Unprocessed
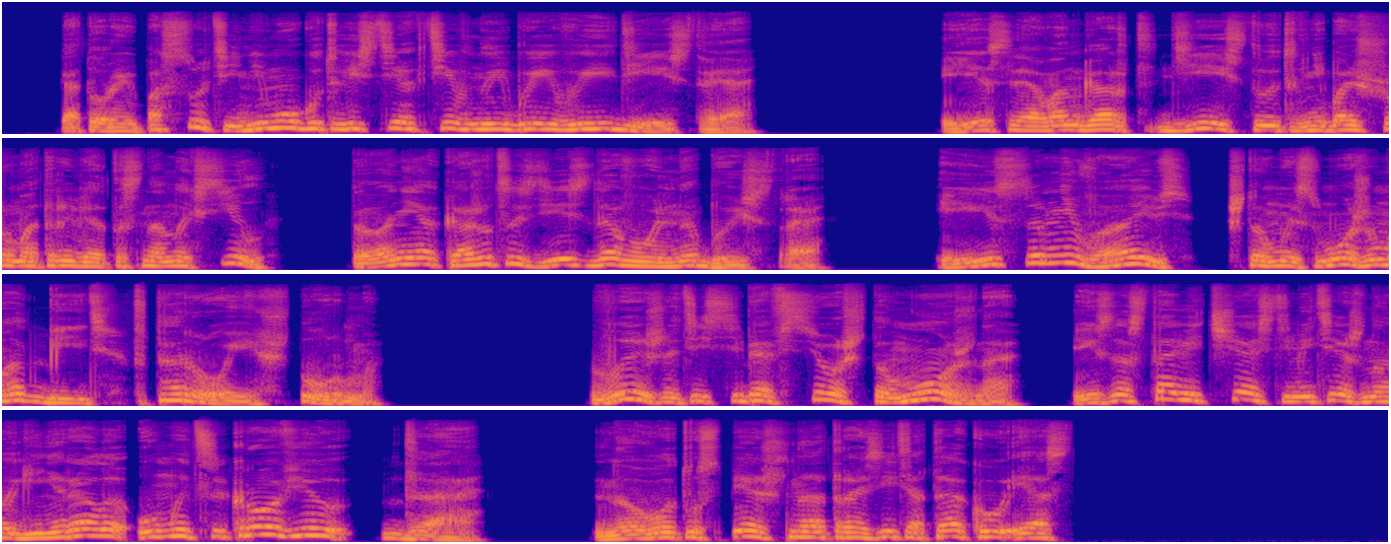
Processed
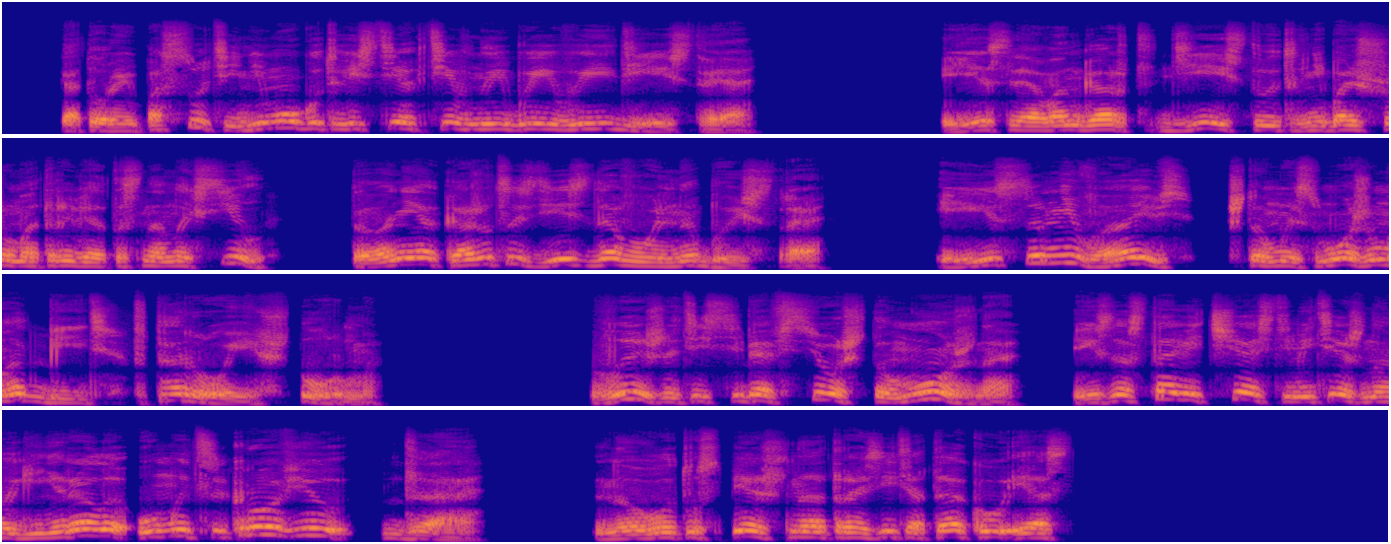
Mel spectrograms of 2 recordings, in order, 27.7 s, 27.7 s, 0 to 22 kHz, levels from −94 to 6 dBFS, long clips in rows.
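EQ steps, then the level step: BPF 340–7600 Hz; air absorption 90 m; fixed phaser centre 460 Hz, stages 4; 0.0 dB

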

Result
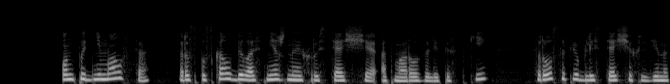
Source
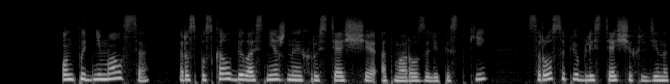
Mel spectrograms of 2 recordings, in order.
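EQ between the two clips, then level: HPF 60 Hz; air absorption 270 m; 0.0 dB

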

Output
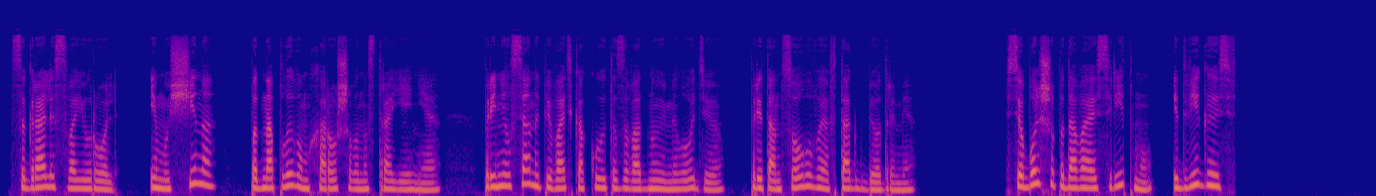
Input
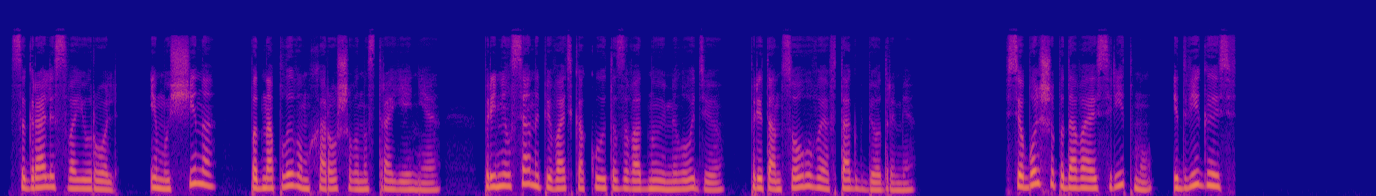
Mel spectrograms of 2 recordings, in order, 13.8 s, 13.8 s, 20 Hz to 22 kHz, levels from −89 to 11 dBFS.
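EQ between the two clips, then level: high shelf 6500 Hz -7.5 dB; dynamic EQ 380 Hz, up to -7 dB, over -39 dBFS, Q 1.4; 0.0 dB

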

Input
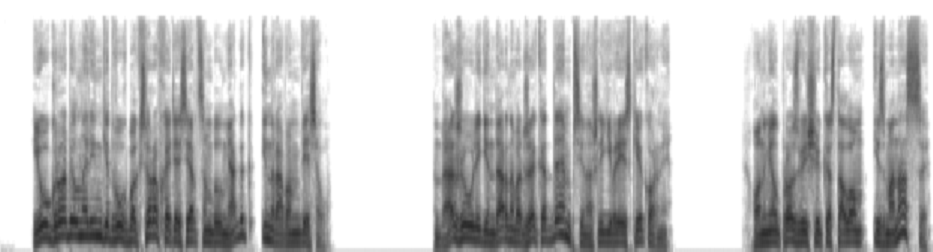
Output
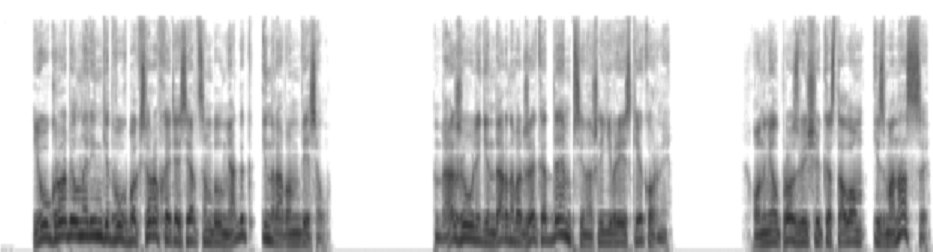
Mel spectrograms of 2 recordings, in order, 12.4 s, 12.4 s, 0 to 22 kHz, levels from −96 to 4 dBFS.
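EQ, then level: fixed phaser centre 420 Hz, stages 8; 0.0 dB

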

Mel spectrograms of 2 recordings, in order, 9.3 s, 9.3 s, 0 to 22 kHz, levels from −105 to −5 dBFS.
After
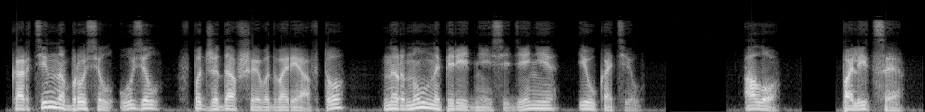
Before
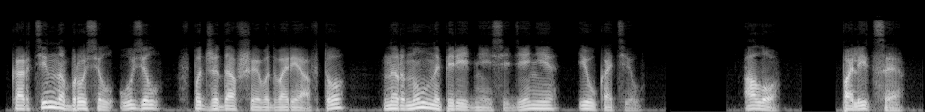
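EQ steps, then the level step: dynamic EQ 260 Hz, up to -4 dB, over -26 dBFS, Q 0.99; high shelf 2300 Hz +11.5 dB; 0.0 dB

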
